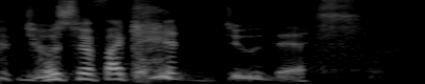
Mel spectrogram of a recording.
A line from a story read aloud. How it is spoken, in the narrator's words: panting and exhausted, she whispered to him and said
